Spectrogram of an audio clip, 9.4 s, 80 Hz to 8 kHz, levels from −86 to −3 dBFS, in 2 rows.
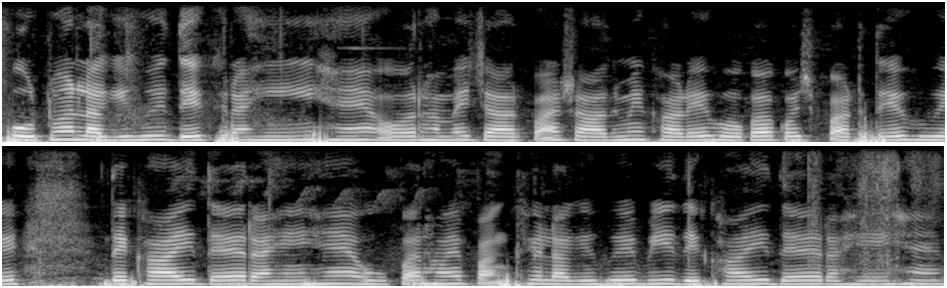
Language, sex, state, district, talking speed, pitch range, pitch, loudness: Hindi, female, Bihar, Madhepura, 195 wpm, 210-220 Hz, 215 Hz, -18 LUFS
